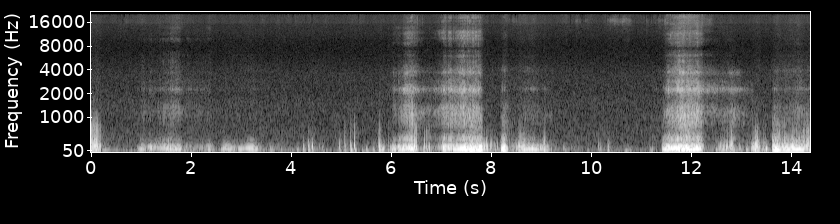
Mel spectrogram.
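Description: Low, rumbling, irregular breathing noises with snorting bursts from a sleeping dog. Snoring.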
